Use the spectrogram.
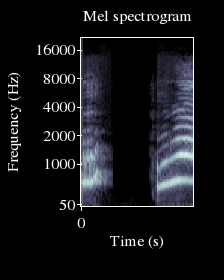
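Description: A human voice imitating a fluffy cat: a brief nasal burst, a short pause, then a longer rising, drawn-out meow-like wail, close and loud.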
